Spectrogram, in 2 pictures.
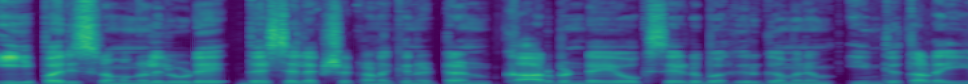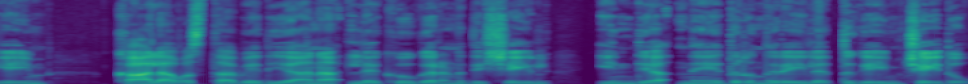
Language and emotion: Malayalam, neutral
